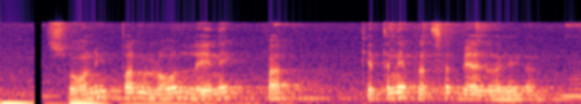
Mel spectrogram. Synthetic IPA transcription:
soːnipɐɾloːnleːnepɐɾ | kɪt̪nepɾɐt̪ɪ̥ʃət̪̚bjaːd͡ʒlɐɡeːɡaː

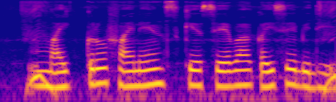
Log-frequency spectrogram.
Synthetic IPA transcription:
maːɪkɾoːfʰaːɪneːnskeseːʋakɐisebʱid̪ʱiː

